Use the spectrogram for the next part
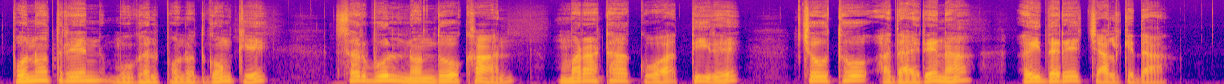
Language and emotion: Santali, neutral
